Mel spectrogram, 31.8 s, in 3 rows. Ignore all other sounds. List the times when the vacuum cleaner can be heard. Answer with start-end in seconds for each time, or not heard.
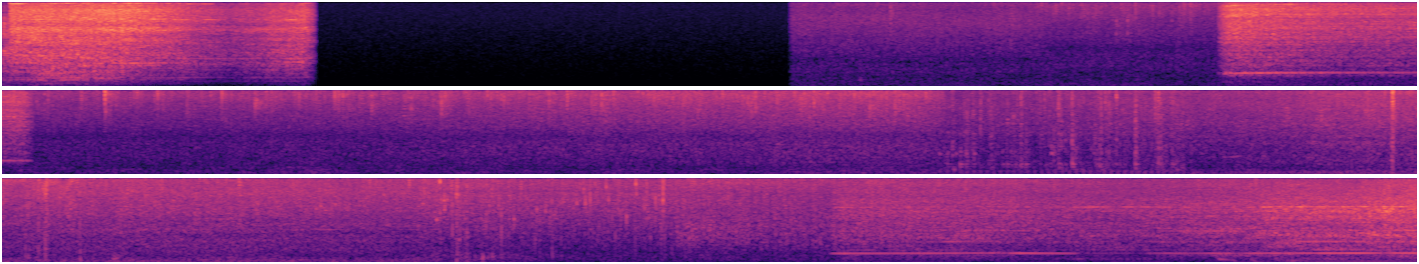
0.0-2.4, 9.1-10.8, 27.4-31.7.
